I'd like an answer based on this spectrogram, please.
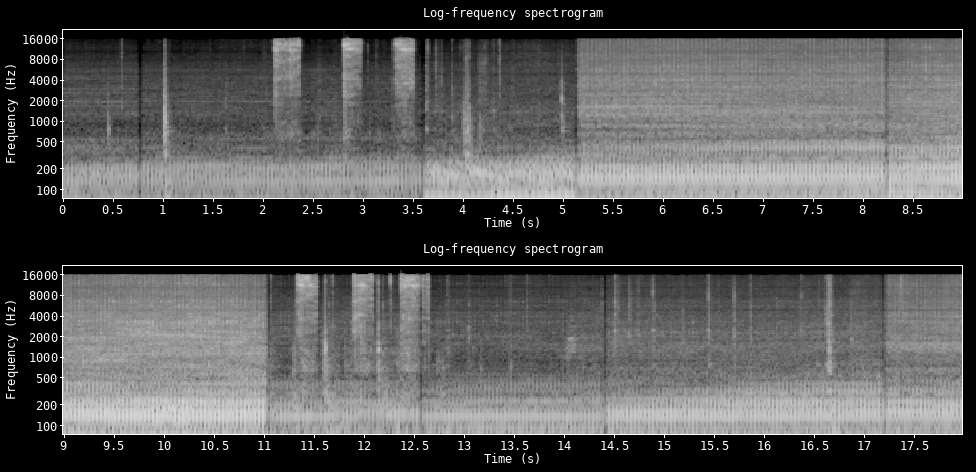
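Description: Ratchet and socket driving the radio's anti-theft screws back into its mounting brackets: a few sharp metallic clicks about two to three seconds in and again around eleven to twelve seconds. A steady low engine hum runs underneath throughout.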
